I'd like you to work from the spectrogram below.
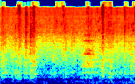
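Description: Onions frying with a bay leaf in a non-stick pot, giving a soft, even hiss of sizzling throughout, fairly quiet and with no speech.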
